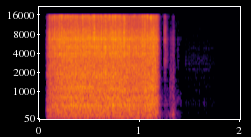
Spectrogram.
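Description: Singer serger (overlock machine) running steadily as it overcasts the raw seam edge of a linen blouse piece, stopping after just over a second.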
